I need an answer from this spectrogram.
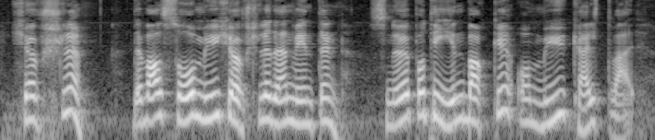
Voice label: kjøfsle, Numedalsmål

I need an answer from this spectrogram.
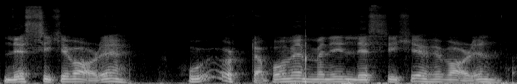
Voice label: less ikkje vaLe, Numedalsmål; brydde seg ikkje om; Uttrykk

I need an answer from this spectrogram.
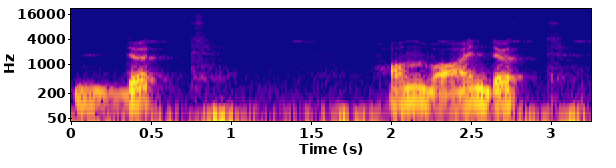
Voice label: "døtt", Numedalsmål; Substantiv hankjønn

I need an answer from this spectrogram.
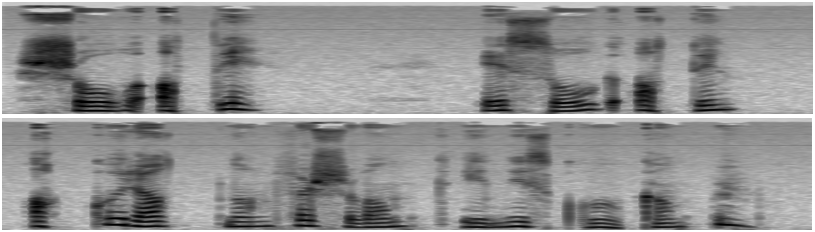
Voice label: sja atti, Numedalsmål; skimtar; E såg atti`n akkurat før`n førsvant borti skogkanten.; Uttrykk

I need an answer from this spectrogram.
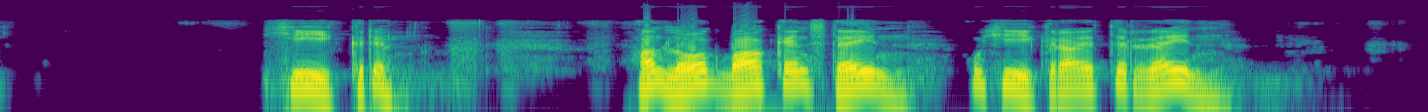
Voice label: kikre, Numedalsmål

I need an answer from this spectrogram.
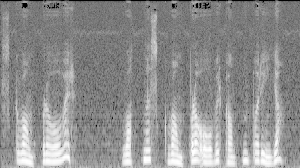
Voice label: skvample aver, Numedalsmål; Verb; Vattne skvampLa åver kanten på rinja.

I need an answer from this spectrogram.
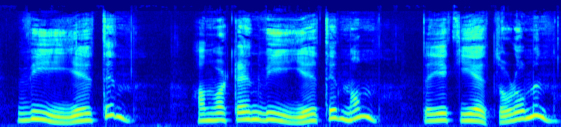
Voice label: "vijetin", Numedalsmål; Han vart ein vijetin mann. Dæ jekk jetoL om`n.; Adjektiv

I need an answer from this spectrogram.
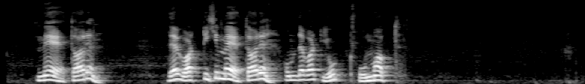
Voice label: mætare, Numedalsmål; Adverb

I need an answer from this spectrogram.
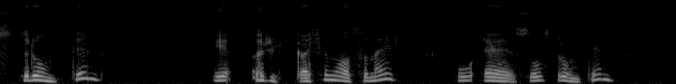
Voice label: strontin, Numedalsmål; Adjektiv

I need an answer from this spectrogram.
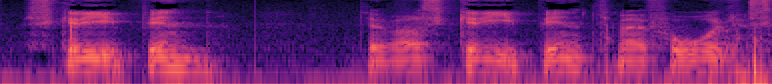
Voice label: "skripin", Numedalsmål; Adjektiv

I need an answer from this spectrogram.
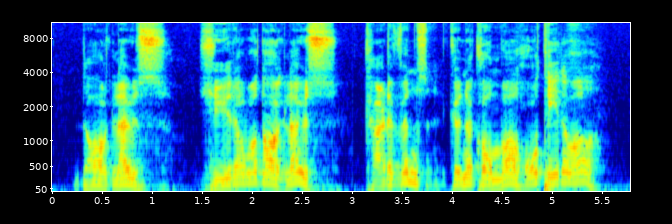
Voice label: "daglaus", Numedalsmål; Ordet er og bruka om å være pissetrengt; nest før.

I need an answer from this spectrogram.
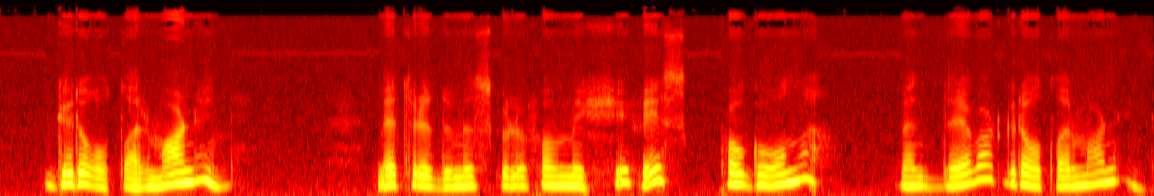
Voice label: gråtarmaLning, Numedalsmål

